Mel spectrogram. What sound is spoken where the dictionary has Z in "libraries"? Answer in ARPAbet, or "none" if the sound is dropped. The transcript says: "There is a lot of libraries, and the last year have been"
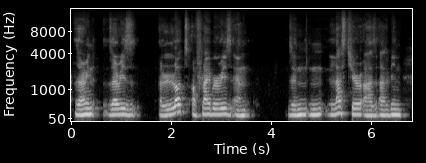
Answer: Z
